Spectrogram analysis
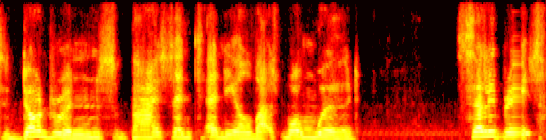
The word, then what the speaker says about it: Dodrans: Do you want me to spell it? It's long. DODRANS bicentennial. So it's Dodron's bicentennial.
